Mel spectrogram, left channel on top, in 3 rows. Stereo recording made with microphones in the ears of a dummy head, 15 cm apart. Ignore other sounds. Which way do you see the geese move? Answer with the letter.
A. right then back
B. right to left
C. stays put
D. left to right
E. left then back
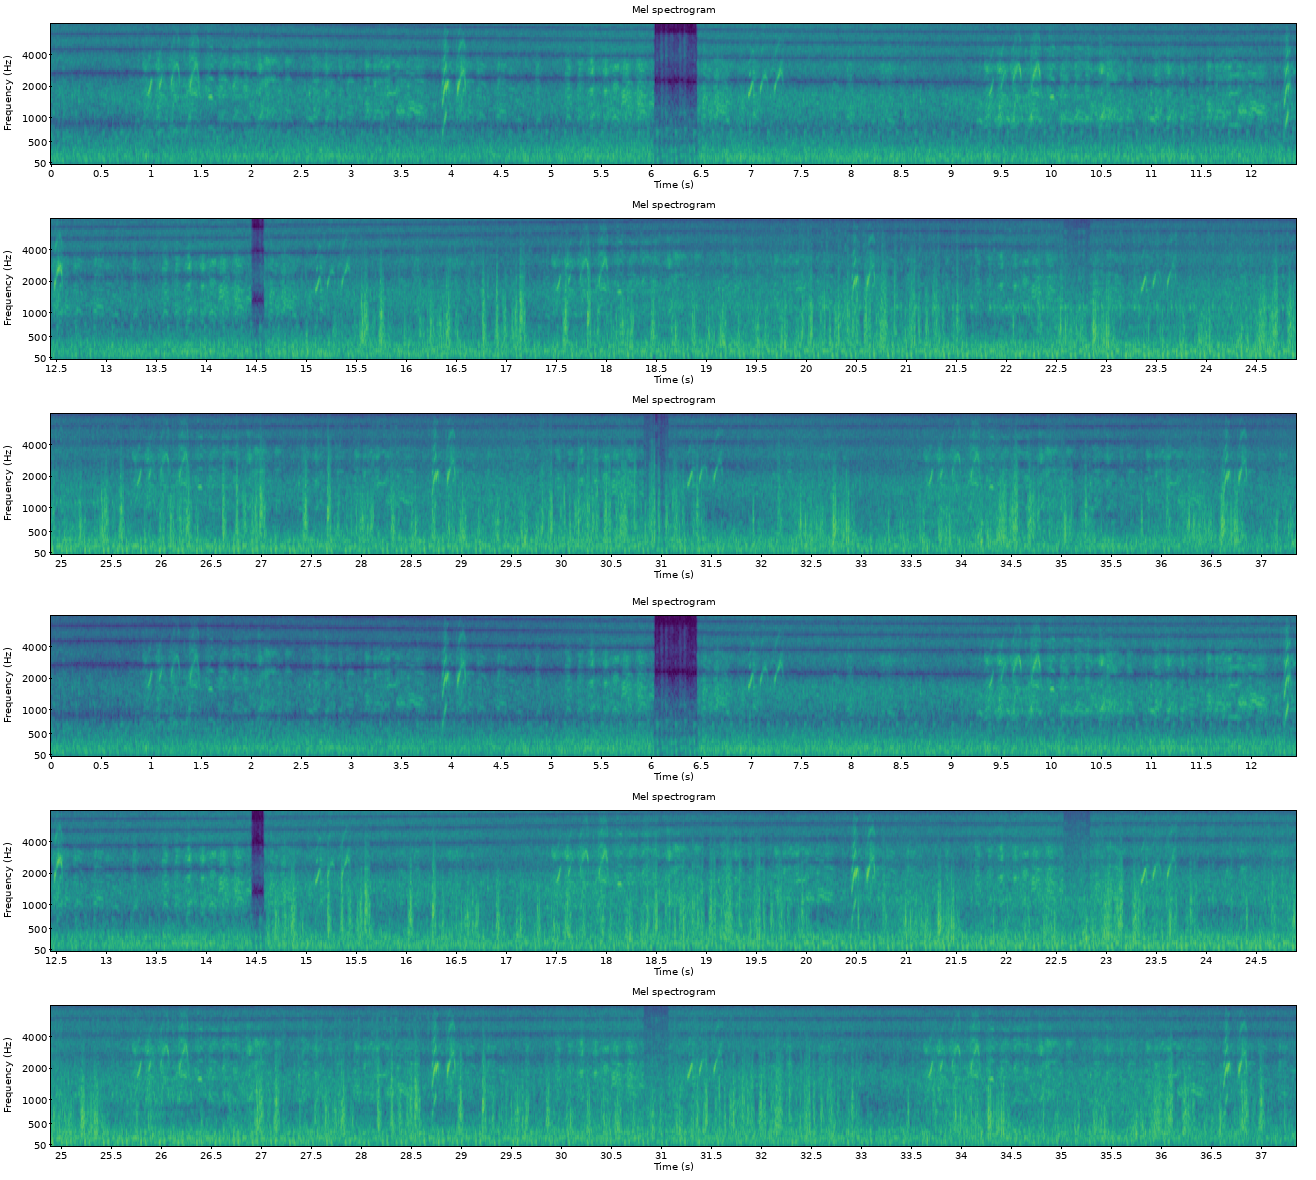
D.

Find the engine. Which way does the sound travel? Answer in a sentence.
You can hear the engine travel towards the right.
